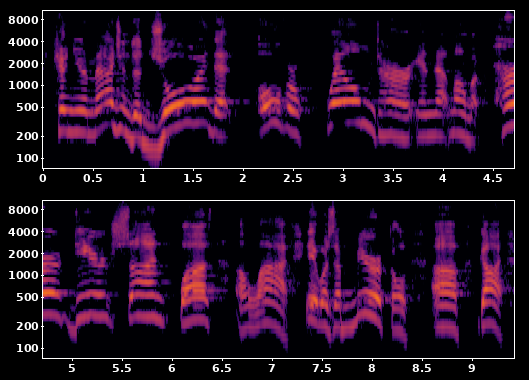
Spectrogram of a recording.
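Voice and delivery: exultant preacher voice; joyful preaching. Real, not acted. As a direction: let the joy of the miracle ring.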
